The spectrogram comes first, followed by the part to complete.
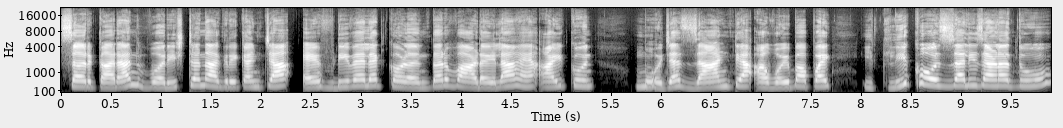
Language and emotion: Goan Konkani, happy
